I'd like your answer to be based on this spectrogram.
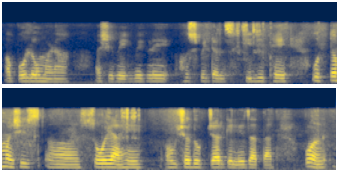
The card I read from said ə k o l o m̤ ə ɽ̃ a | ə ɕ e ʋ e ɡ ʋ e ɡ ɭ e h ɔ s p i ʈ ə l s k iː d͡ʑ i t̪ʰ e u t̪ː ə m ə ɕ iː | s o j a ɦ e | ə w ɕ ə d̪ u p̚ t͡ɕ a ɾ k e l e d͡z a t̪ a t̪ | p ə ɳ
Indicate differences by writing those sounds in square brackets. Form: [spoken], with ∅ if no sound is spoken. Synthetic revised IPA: ə [p] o l o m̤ ə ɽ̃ a | ə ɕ e ʋ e ɡ ʋ e ɡ ɭ e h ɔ s p i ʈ ə l s k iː d͡ʑ i t̪ʰ e u t̪ː ə m ə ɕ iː | s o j a ɦ e | ə w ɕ ə d̪ u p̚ t͡ɕ a ɾ k e l e d͡z a t̪ a t̪ | p ə ɳ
